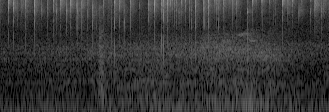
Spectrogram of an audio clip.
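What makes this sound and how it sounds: Long nails rapidly tap and scratch a small faceted glass perfume bottle with a silver cap, held in the hands above a paper sheet lying on a table. The result is a quiet, steady stream of short, bright clicks with soft scraping between them.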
